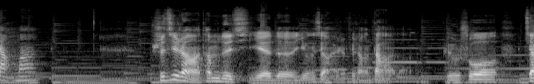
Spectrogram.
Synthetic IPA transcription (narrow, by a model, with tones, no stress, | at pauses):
ɑ˨˩ŋmɐ˦ | ʂɻ̩˧˥t͡ɕi˥˧ʂɑ˥˩ŋ˩t̪ʰa˥mə˨nt̪we˥˩ɪt͡ɕʰi˨˩jɛ˥˩d̪ə˩i˧˥ŋɕ̬jɑ˨˩ŋxa˧˥ɪʂɻ̩˥˩˧e˥ɪʈ͡ʂʰɑ˧˥ŋt̪a̰˥˩d̪ə̰˩ | pi˨˩ɻu˧˥ʂwɔ˥ | t͡ɕja˥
